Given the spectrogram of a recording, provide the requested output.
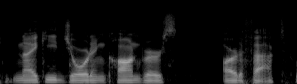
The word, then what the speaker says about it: RTFKT: So Nike is extending its reach into the metaverse by acquiring, so it's spelt RTFKT. It's pronounced Artifact, which is kind of a cool way to spell it.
